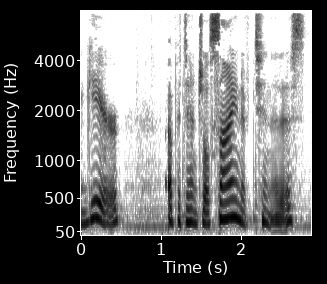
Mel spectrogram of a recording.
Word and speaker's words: tinnitus: By the way, you may have also heard this referenced as tinnitus. Both pronunciations are correct. However, most medical professionals will use tinnitus.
